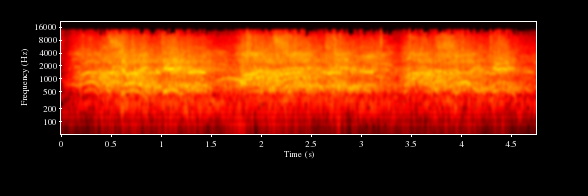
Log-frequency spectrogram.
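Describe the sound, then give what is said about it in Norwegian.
A large crowd of protesters in Germany chants against nuclear power, demanding the plants be shut down, in loud, rhythmic bursts, many voices rising and falling in repeated waves with brief dips between phrases. “Steng av, steng av, lød demonstrantenes krav.”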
